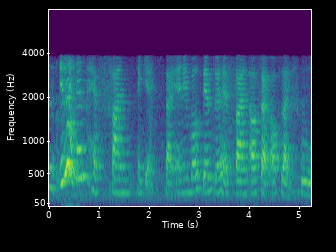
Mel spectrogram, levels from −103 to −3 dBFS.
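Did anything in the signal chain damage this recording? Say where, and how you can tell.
No, nothing in the signal chain damaged this audio.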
